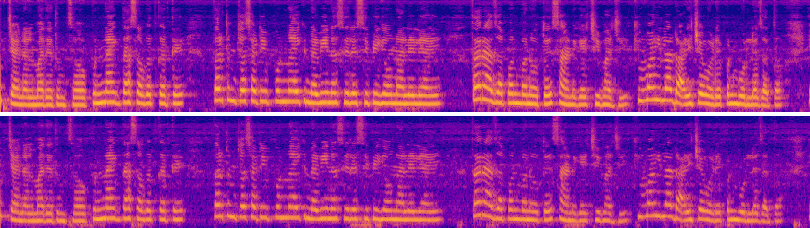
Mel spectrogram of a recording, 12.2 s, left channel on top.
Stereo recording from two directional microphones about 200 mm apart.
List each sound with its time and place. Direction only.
0.1 s speech: 20° left (ahead or behind)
